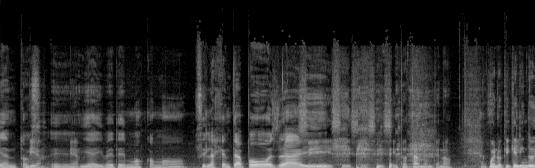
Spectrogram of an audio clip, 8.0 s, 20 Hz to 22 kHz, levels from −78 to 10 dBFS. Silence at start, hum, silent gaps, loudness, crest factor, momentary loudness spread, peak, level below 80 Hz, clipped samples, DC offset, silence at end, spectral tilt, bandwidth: 0 s; none; none; -19 LUFS; 18 dB; 11 LU; 0 dBFS; -48 dBFS; under 0.1%; under 0.1%; 0 s; -5 dB/octave; 17.5 kHz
